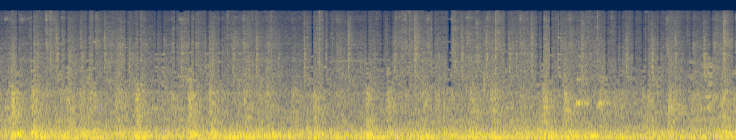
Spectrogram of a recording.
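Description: Southend Pier Railway train running along the pier, heard from inside the carriage: a steady low rumble with rattling and frequent clicks from the wheels on the track.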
